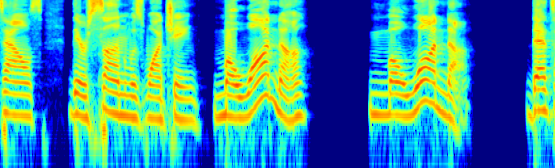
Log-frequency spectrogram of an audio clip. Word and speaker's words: Moana: Their son was watching Moana. That's how you pronounce it.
